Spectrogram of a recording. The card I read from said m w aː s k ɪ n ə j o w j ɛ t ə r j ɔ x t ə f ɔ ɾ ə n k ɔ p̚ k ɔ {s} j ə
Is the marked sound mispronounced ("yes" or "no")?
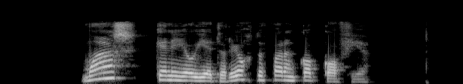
yes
